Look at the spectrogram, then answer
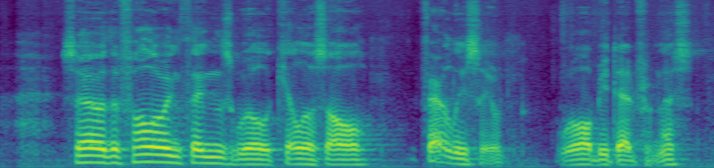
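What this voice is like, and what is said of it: Strained voice, not fully recovered. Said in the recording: “Excuse my voice. It's not coming totally back online yet.”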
